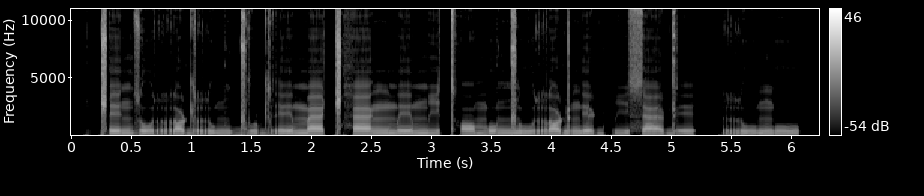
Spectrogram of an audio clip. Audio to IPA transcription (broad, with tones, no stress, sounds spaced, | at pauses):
ǁ e˦˥ ŋ z o˩ r ɒ˨˥ ɖ r u˩ ŋ ɡ͡ǁ u˧˩ ɖ r e˨˥ m æ˦˥ ǁʰ æ˦˥ ŋ m e˨˥ m i˦˥ tʰ ɒ˨˩˦ m o˧˩ ŋ͡ǁ u˦˥ r ɒ˦˥ ɖ ŋ e˧˩ ɖ p i˨˩˦ s æ˧˩ ɖ e˩ | r u˨˩˦ ŋ u˥˨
